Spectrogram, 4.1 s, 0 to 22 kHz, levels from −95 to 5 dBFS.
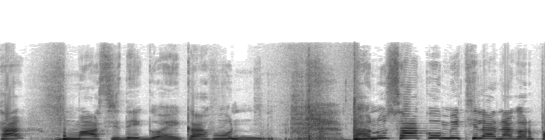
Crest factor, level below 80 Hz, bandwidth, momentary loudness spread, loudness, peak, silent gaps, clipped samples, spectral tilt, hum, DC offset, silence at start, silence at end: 12 dB; -40 dBFS; 15.5 kHz; 6 LU; -17 LUFS; -4 dBFS; none; under 0.1%; -5 dB/octave; none; under 0.1%; 0 s; 0 s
